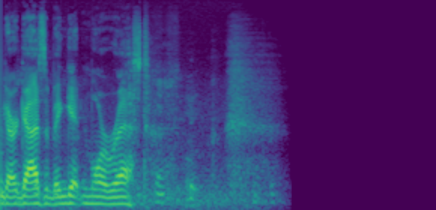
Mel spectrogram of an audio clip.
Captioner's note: laughter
